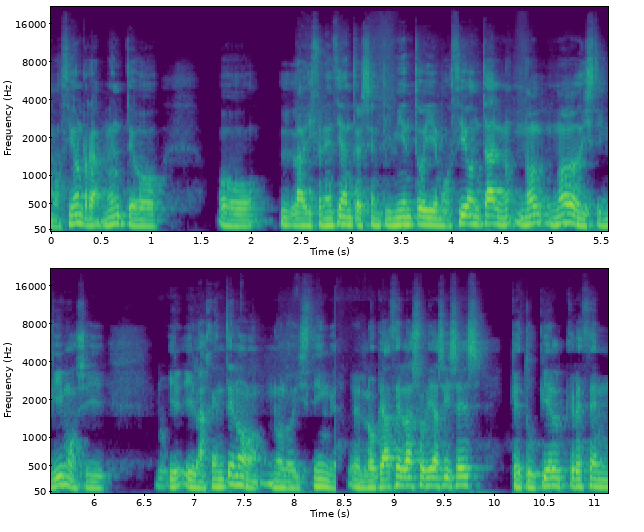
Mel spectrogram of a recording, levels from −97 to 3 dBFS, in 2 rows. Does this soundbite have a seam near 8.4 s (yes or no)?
yes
